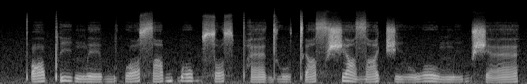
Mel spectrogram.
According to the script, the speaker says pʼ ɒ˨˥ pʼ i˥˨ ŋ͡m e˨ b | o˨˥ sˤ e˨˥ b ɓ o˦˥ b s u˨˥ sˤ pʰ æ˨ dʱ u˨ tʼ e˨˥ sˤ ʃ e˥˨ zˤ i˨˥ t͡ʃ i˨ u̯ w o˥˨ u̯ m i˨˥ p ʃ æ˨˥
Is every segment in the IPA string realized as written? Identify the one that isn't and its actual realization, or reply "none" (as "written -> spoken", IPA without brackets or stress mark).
p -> b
